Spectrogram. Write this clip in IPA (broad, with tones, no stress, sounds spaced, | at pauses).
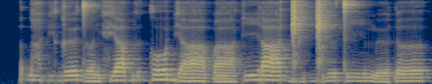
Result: ɗ a̤˥ pʲ ə̤˦ ɡ ʏː˥ d̪ əː˩ n fʲ a˥ b ɨ˦ k oː˥ bʲ aː˨ ɓ aː˩ k iː˥ ɾ aː˥ ɡ͡ǁ i˩ ɡ͡ǁ ɨː˥ t̪ iː˦ m ʏː˩ ɗ əː˥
